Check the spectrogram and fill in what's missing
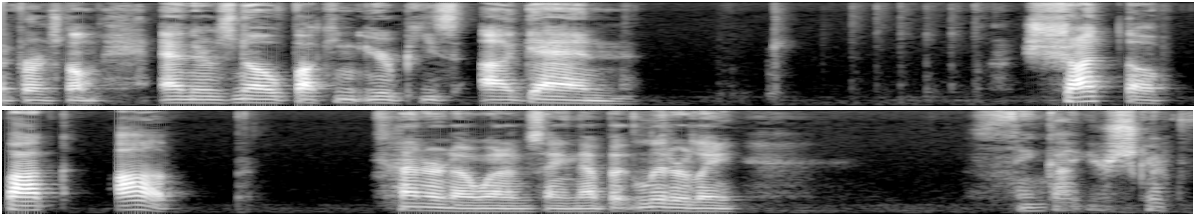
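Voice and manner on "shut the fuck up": slow, louder, fed-up outburst; exasperated yell. Real, not acted. Reviewer snaps at the film's dialogue, slow and loud. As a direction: spit it out slowly at the screen.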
